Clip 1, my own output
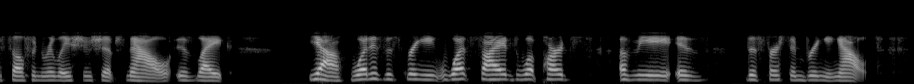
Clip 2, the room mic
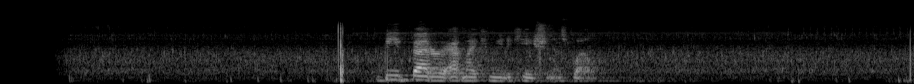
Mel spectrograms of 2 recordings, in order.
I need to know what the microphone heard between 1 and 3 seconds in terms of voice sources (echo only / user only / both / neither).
neither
